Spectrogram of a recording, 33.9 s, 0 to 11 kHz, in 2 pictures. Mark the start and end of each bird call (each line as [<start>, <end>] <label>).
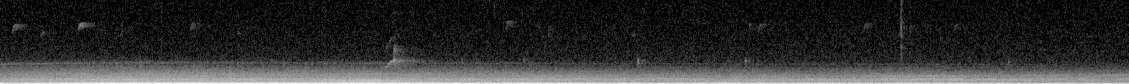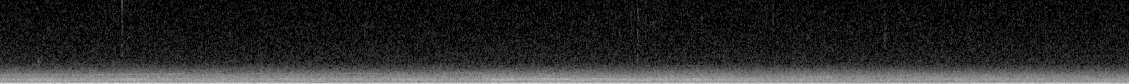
[0.90, 1.40] Black-capped Chickadee (Poecile atricapillus)
[5.59, 6.29] Great Crested Flycatcher (Myiarchus crinitus)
